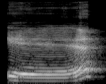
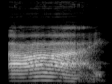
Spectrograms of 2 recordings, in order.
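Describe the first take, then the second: First: The vowel is the short sound, as in 'itch'. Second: The vowel says its name, as in 'ice'. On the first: "Letter is short I" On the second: "Letter is long I"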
